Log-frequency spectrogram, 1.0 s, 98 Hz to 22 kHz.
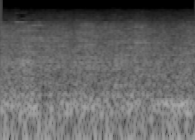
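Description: Low, even rumbling of a train moving on rails in Trainz 2022 with a soft rattle of rolling cars, steady and close throughout the short stretch.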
